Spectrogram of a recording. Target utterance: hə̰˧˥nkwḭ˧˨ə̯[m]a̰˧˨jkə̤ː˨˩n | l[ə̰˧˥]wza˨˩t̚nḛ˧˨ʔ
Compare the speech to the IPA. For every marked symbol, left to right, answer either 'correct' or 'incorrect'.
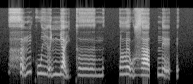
incorrect: ɲ, incorrect: ə̰˧˨

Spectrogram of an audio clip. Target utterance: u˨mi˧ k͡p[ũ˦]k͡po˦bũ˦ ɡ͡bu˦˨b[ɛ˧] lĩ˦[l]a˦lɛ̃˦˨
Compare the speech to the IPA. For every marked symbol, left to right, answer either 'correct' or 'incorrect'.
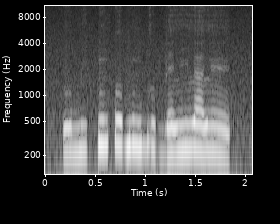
correct, correct, correct

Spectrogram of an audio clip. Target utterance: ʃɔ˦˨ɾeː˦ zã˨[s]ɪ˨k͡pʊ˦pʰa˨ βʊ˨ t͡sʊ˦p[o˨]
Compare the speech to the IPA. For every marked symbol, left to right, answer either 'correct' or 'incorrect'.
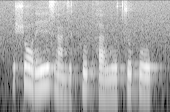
incorrect: z, correct

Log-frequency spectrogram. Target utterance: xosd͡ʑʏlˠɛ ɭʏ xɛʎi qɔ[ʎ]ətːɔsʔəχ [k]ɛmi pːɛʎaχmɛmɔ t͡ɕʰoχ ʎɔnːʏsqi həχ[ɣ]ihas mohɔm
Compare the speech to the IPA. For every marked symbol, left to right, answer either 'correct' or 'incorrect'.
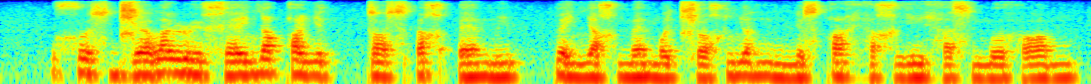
correct, incorrect: ʔ, correct

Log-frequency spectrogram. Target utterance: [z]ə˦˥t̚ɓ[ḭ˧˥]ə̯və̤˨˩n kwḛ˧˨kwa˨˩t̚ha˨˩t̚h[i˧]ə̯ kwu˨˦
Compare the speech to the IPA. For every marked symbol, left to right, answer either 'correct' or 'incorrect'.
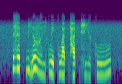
correct, correct, incorrect: i̤˨˩

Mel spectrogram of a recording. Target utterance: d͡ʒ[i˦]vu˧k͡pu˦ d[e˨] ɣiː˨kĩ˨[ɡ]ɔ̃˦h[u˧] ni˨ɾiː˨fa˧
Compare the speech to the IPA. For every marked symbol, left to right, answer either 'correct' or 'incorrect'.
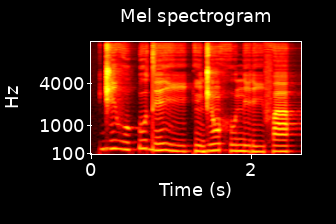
correct, incorrect: e˨˦, incorrect: d͡ʒ, correct

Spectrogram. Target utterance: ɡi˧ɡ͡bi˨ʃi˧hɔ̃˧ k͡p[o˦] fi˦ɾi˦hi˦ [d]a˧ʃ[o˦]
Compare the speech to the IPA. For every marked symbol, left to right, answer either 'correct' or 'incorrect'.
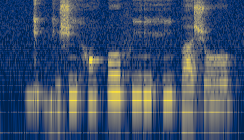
correct, incorrect: b, correct

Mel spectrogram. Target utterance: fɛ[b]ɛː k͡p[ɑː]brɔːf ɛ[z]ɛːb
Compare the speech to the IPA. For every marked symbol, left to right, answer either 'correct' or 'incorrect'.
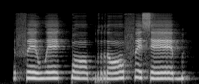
incorrect: w, incorrect: ɔː, incorrect: s

